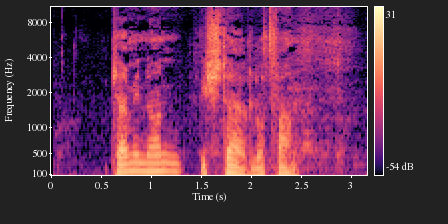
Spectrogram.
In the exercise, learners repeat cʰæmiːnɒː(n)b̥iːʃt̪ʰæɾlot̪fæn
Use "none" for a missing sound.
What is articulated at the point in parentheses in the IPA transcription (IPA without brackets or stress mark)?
n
